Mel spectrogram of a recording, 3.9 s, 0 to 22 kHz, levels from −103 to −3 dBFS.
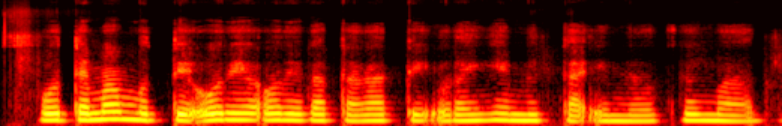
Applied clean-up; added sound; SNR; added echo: neural mask model DeepFilterNet 3.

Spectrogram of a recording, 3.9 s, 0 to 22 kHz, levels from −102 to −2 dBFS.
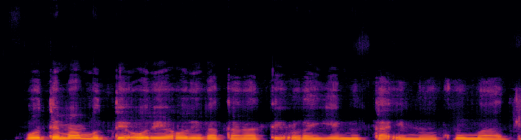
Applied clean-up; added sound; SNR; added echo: neural mask model Resemble Enhance denoiser.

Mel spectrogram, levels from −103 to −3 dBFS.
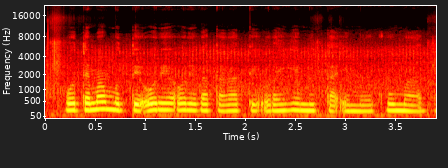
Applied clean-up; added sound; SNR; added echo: none; Aircraft; 18 dB; none.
